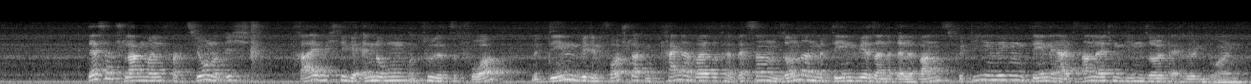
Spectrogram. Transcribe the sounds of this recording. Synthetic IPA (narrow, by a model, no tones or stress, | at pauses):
d̥ɛshalpʃlaːɡŋ̩maɪnəfʁ̥ak̚t͡sjoːnʊntʔɪç | d̥ʁaɪvɪçtɪɡəʔɛndəʁ̞ʊŋənʊntt͡suːzɛt͡səfoːɐ | mɪt̚d̥eːnənviːɐɾeːnfoːɐʃlaːkɪnkʰaɪnɐvaɪzəfɛɐbɛsɐnzɔndɐnmɪt̚d̥eːnənviːɐzaɪnəʁeləvant͡sfyːɐdiːjeːnɪɡŋ̩deːnəneːɐalsʔanlaɪtʊŋdiːnənzɔlʔɛɐɦøːənvɔlən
